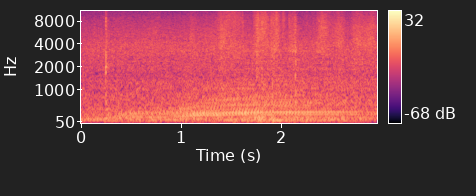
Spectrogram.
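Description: A 2024 BMW X5 M60i gives a steady, deep exhaust rumble that swells into a rising, droning engine tone as it accelerates in sport mode, heard from inside the cabin without speech.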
